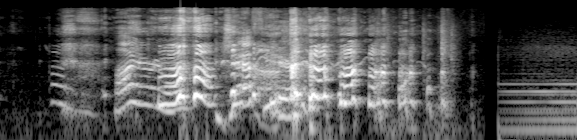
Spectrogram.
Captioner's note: laughter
